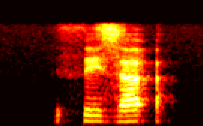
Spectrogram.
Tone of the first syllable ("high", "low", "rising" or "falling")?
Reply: falling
